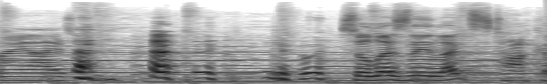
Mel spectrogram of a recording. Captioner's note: laughing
